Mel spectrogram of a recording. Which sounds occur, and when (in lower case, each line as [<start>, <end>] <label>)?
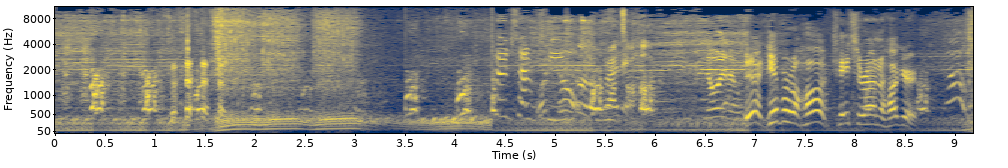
[0.01, 9.15] car
[0.25, 0.48] bark
[0.82, 1.76] bark
[1.05, 1.87] laughter
[1.89, 2.27] bark
[3.45, 3.68] bark
[3.83, 4.21] bark
[4.30, 5.25] female speech
[5.34, 6.02] male speech
[5.36, 6.07] bark
[6.44, 8.71] male speech
[7.90, 8.29] bark
[8.90, 9.15] female speech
